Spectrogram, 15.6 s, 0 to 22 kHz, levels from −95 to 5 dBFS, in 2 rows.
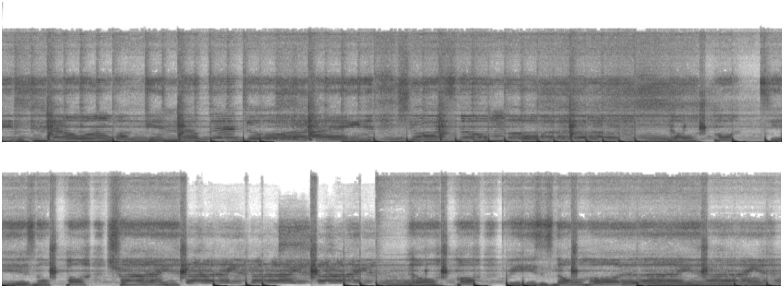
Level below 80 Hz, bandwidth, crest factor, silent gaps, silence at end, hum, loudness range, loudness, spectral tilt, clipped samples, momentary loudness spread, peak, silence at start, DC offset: -22 dBFS; 18 kHz; 14 dB; none; 0 s; none; 3 LU; -18 LUFS; -4 dB/octave; under 0.1%; 5 LU; -2 dBFS; 0 s; under 0.1%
